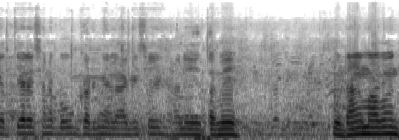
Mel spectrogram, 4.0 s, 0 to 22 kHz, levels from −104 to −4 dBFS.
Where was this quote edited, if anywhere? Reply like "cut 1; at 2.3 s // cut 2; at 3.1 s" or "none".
none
